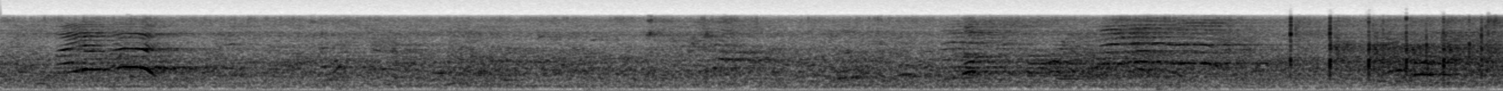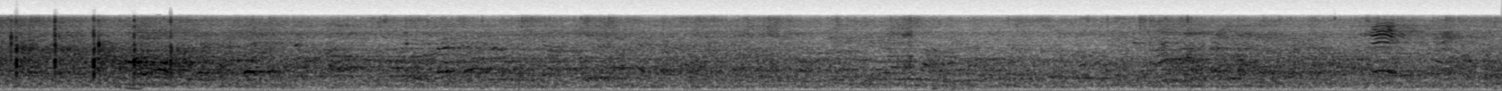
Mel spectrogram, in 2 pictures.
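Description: A crowd murmurs and calls out in a large echoing hall.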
